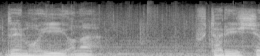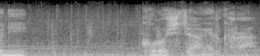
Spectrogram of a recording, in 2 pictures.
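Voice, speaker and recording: An actor playing a menacing yakuza in a video game drama, drawling and taunting as if wounded, with cold murderous intent. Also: male voice, fairly low pitch, steady tone, normal speed, vocal fry. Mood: cold menace. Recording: game audio with music and rain.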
